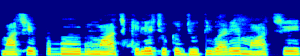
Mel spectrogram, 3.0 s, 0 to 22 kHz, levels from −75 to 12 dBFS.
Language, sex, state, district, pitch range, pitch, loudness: Bengali, female, West Bengal, Kolkata, 170-185 Hz, 175 Hz, -17 LUFS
